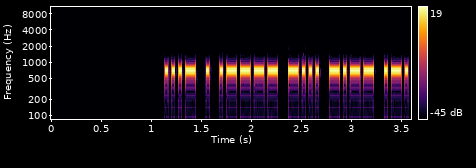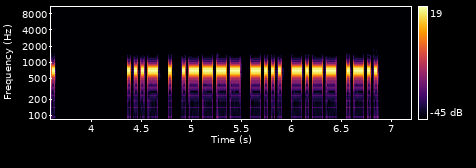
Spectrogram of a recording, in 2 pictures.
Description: Morse code, heard as a keyed tone, about 36 wpm, 700 Hz. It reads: VE1BYL VE1BYL
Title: DXCC-100 Call Signs - 6 Characters - Repeated 3x - 35wpm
